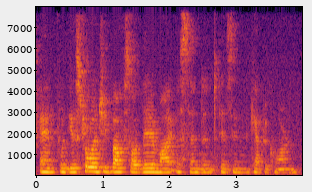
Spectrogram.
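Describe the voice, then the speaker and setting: A woman from Romania with a Romanian accent, a tarot reader introducing herself in a casual, soft, musing way with lots of ums. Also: fairly low pitch, little pitch movement, normal speed. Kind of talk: casual self-introduction vlog. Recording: echoey room with faint hiss.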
